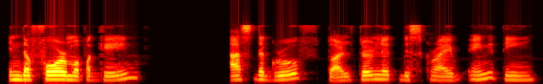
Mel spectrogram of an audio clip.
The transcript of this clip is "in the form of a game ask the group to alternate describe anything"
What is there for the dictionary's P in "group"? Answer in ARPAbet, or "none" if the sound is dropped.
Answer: F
